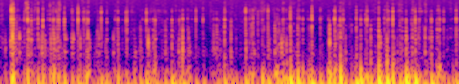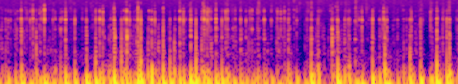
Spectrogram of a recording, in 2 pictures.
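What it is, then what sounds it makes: Silicone studded pencil case. Fingernails scratch and tap the studs of a pink, bumpy silicone studded pencil case held close to the mic. The result is a dense, irregular stream of quick scratches and soft taps that sounds muffled and rumbly, with almost all its energy very low. It grows slightly louder after the first few seconds.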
